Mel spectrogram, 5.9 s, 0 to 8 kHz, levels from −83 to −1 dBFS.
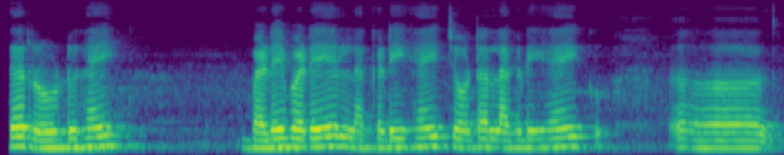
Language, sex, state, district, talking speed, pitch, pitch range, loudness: Hindi, female, Punjab, Kapurthala, 100 wpm, 170 Hz, 155-180 Hz, -17 LUFS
